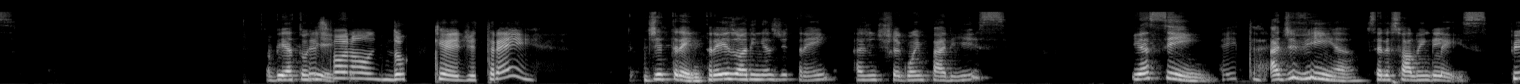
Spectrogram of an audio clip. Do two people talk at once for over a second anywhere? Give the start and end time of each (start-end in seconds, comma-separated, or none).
none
